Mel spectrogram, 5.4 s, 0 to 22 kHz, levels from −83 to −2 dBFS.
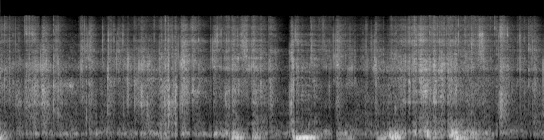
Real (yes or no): no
